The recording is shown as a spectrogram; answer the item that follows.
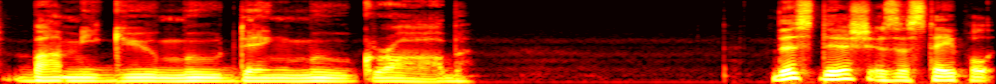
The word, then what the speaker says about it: Ba Mee Moo Daeng Moo Grob: charu and crispy pork Thai speakers pronounce bigu muing mu grob this dish is a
